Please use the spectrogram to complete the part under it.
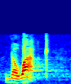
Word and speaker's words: Noach: All right, so Noah in the Hebrew is pronounced Noach, N-O-A-C-H, which means rest.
